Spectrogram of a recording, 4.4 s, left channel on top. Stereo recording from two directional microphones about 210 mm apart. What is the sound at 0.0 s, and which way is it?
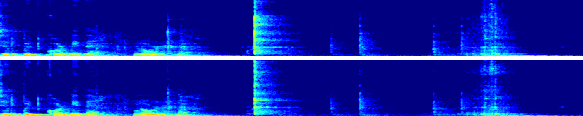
Speech, 35° right (ahead or behind).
